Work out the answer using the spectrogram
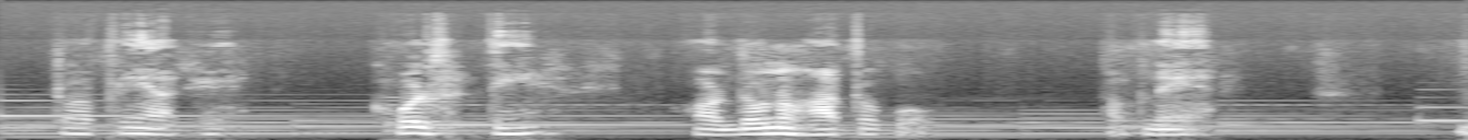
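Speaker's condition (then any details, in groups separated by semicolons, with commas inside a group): Cerebral palsy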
